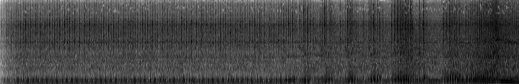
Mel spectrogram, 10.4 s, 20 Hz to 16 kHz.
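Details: 1956 VW Beetle engine on a newly installed Solex 34 PICT 3 carburetor: a rapid, even putt-putt with a sharp ticking pop on each beat, rising with revs. It is an exhaust leak at the unbolted heat riser flanges, not valves.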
